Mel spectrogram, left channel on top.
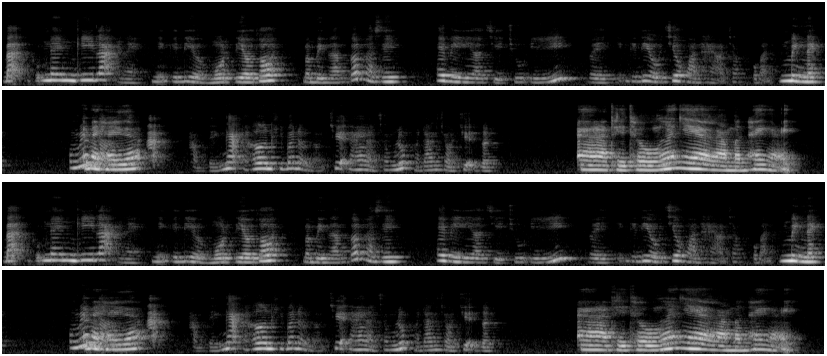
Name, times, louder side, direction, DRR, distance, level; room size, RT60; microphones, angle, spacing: voice 1, 0.0-4.0 4.3-8.2 8.9-9.4 9.7-9.8 10.1-13.1, right 1 dB, 10° left, 3 dB, 1.9 m, -26 dB
voice 2, 9.0-9.6 14.0-16.1, left 2 dB, 70° left, 6 dB, 1.6 m, -18 dB
10.5 x 8.2 x 3.9 m, 0.36 s
head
